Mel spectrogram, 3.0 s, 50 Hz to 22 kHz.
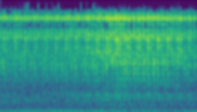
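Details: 2006 Audi B7 S4 4.2 V8 idling with a light, fast ticking over the low rumble; owner also notes backfiring and that coils and plugs are due, and believes the timing belt is not the cause.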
